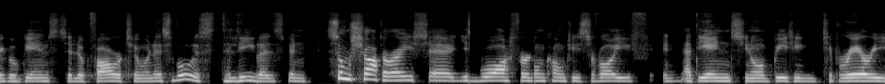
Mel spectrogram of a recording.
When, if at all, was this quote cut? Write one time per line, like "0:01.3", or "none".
0:02.6
0:03.2
0:03.8
0:04.7
0:05.3
0:06.8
